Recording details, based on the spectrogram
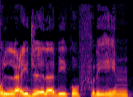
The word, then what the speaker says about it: العجل: العجلة، جيم ساكنة قبلها مكسور بعدها مفتوح، علينا أن ننطق هذا الجيم غير متأثرة، لا بالكسرة قبلها ولا بالفتحة بعدها، هكذا. العجلة، عجلة. وأشربوا في قلوبهم العجل بكفرهم، العجلة.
